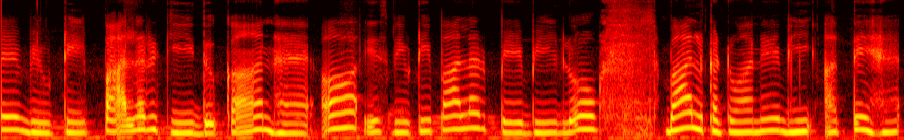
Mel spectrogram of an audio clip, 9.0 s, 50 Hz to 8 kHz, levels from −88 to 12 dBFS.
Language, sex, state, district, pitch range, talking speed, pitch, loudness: Hindi, female, Uttar Pradesh, Jalaun, 220-275 Hz, 120 wpm, 235 Hz, -21 LUFS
